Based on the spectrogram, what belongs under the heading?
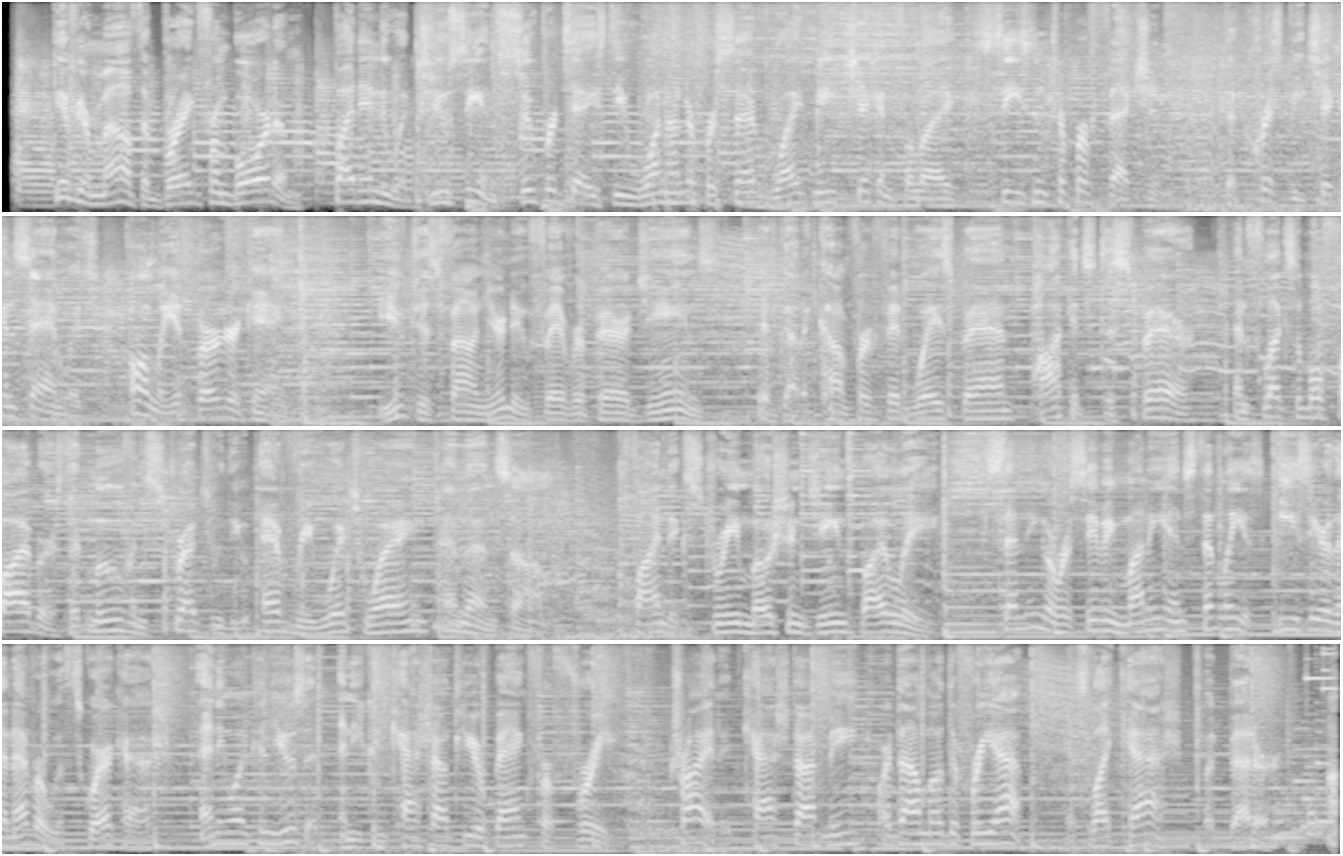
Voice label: Commercials

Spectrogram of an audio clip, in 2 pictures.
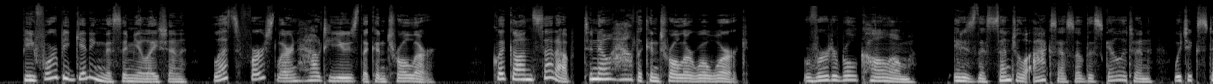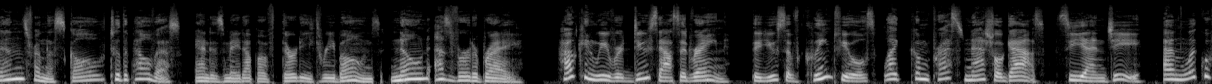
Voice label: e-Learning

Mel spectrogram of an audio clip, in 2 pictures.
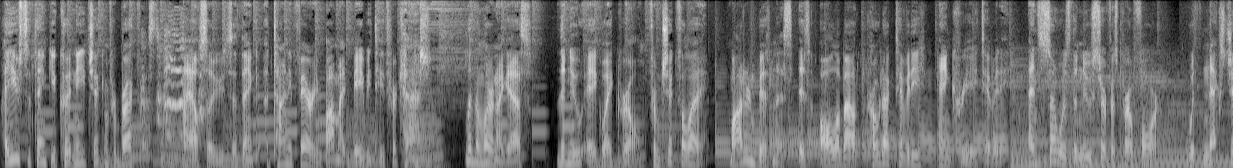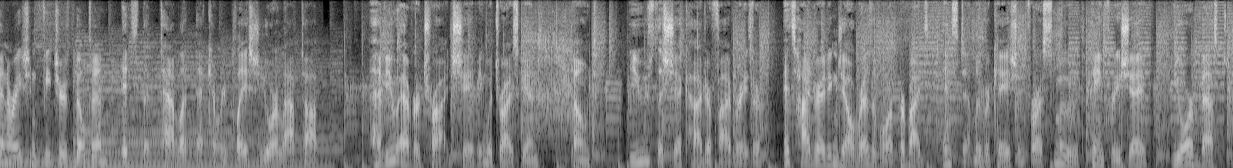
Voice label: Commercials

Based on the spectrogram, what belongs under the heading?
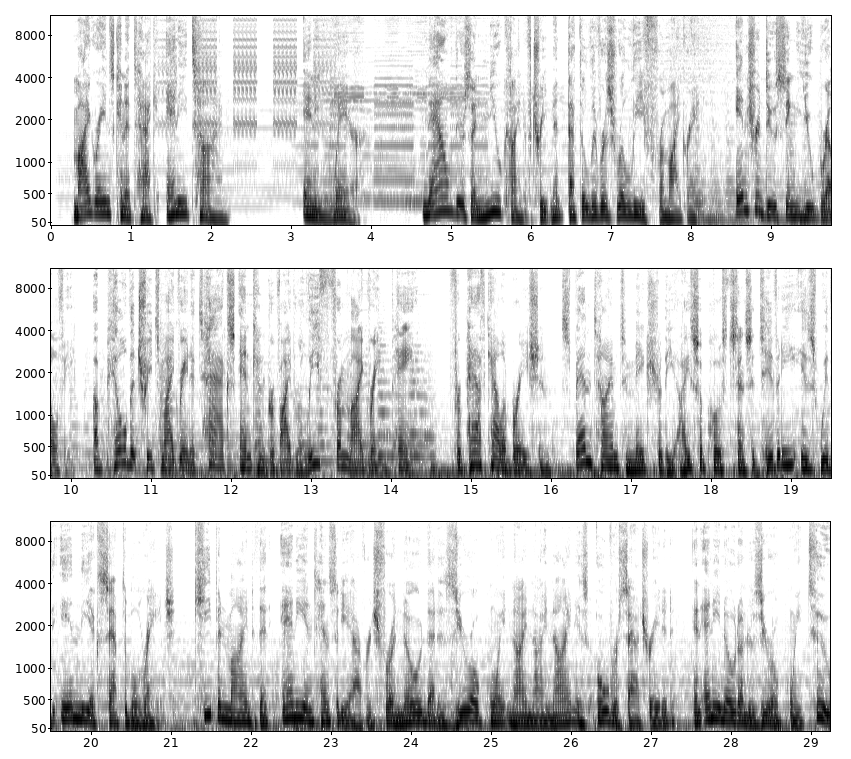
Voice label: vo medical

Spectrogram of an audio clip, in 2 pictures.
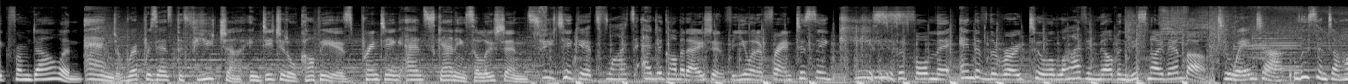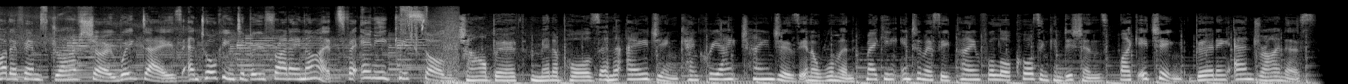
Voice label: Voice Over

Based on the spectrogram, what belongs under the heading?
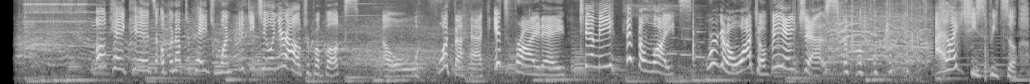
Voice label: Character & Animation

